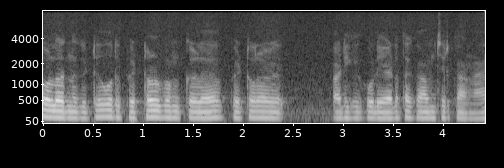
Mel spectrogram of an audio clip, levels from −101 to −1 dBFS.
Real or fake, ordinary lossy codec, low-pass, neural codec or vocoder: real; none; none; none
